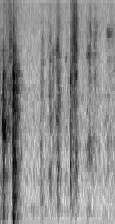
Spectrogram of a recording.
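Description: Faint handling noise close to a computer microphone: two louder short rustles right at the start, then a few light clicks and rustles.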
